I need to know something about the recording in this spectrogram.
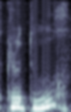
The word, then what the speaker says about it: Cloutour: c'est à propos de votre nom qui s'écrit cloutour oui et qu'on prononce clautour donc je me demandais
